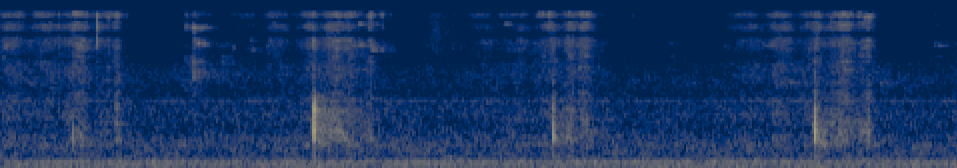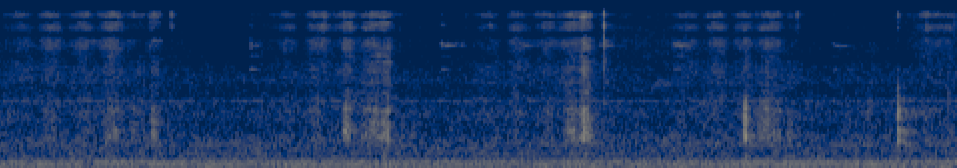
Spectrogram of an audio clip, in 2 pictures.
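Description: Large kitchen knife slicing hot dogs into rounds, each cut ending in a sharp tap on a plastic cutting board, about one cut every second or so, over a steady low hum.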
